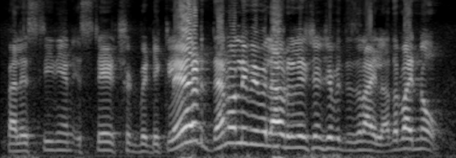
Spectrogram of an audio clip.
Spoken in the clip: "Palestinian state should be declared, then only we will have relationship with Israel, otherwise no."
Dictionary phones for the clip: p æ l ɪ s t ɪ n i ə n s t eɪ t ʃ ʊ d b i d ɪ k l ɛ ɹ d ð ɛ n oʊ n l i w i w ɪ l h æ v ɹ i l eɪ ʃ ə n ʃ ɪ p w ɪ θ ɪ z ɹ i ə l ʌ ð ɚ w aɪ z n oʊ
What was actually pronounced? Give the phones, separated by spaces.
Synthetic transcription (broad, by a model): p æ l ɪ s t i n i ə n s t eɪ t ʃ ʊ d b i d ɪ k l ɛ ɹ d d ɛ n oʊ n l i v i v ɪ l h æ v ɹ i l eɪ ʃ ə n ʃ ɪ p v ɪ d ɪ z ɹ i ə l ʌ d ɚ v aɪ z n oʊ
